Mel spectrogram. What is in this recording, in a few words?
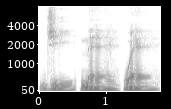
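"jimewe", concatenated syllables; Affixing experiment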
